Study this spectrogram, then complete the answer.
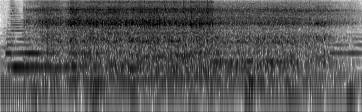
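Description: A mixer grinder coarsely grinds rice, chana dal and fenugreek seeds, giving a loud, continuous high-pitched whir with a rattling, gritty texture. It runs steadily for a few seconds, then eases slightly near the end.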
